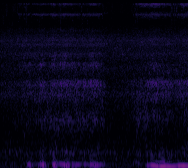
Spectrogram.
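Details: Soft, low, fluttering snores, two faint breaths close together, in a quiet room; gentle snoring.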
